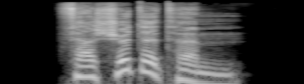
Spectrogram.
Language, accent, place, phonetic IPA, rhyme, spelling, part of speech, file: German, Germany, Berlin, [fɛɐ̯ˈʃʏtətəm], -ʏtətəm, verschüttetem, adjective, De-verschüttetem.ogg
- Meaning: strong dative masculine/neuter singular of verschüttet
